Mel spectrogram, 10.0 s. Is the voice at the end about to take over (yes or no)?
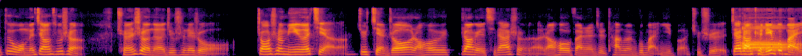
yes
